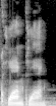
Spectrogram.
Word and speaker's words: Coin Coin: It's spelled coin coin, but pronounced Quan Quan.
